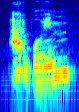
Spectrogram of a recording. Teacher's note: Arborem, por ejemplo, que tiene dos vibrantes simples, se va a disimilar convirtiendo una de ellas en una lateral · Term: disimilación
